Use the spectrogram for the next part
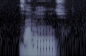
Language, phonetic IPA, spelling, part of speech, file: Polish, [zãˈmʲjɛ̇̃ɲit͡ɕ], zamienić, verb, LL-Q809 (pol)-zamienić.wav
